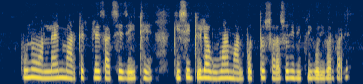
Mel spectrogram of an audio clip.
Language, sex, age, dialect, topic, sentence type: Bengali, female, 18-24, Rajbangshi, agriculture, statement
